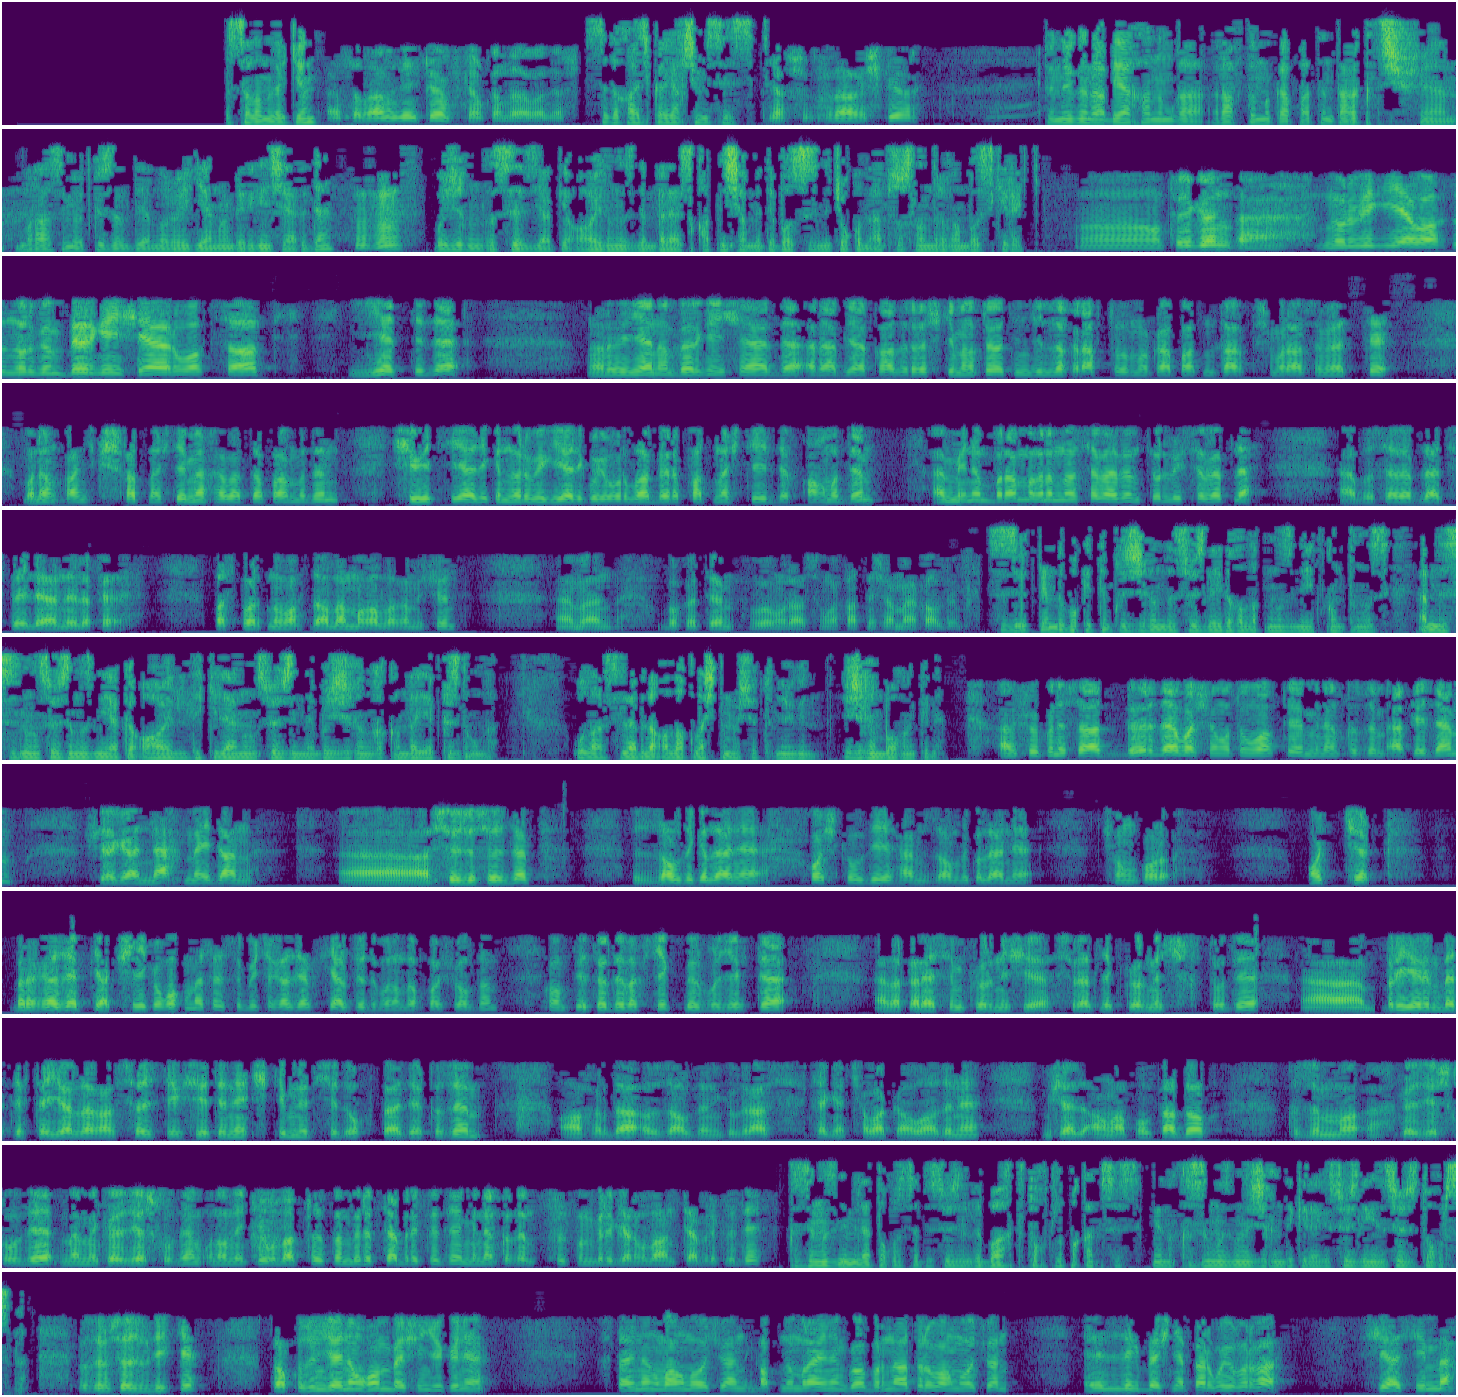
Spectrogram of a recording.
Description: سۆھبەت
